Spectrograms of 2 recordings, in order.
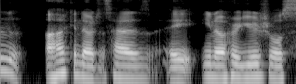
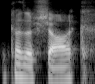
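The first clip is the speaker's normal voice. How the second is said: ordinary delivery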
